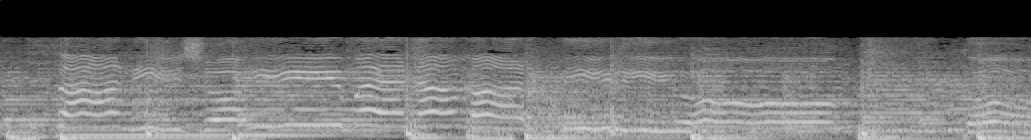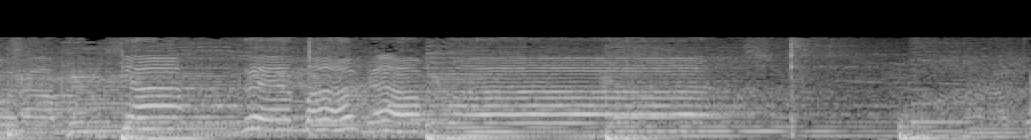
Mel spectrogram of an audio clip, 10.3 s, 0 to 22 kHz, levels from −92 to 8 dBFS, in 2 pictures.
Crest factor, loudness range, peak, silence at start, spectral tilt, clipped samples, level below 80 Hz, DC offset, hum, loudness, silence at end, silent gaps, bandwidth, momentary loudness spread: 14 dB; 4 LU; 0 dBFS; 0 s; -4 dB/octave; under 0.1%; -22 dBFS; under 0.1%; none; -14 LUFS; 0 s; none; 7.6 kHz; 9 LU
